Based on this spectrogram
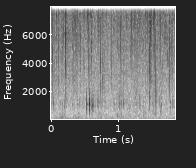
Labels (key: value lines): label: biophony, damselfish
recorder: SoundTrap 500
